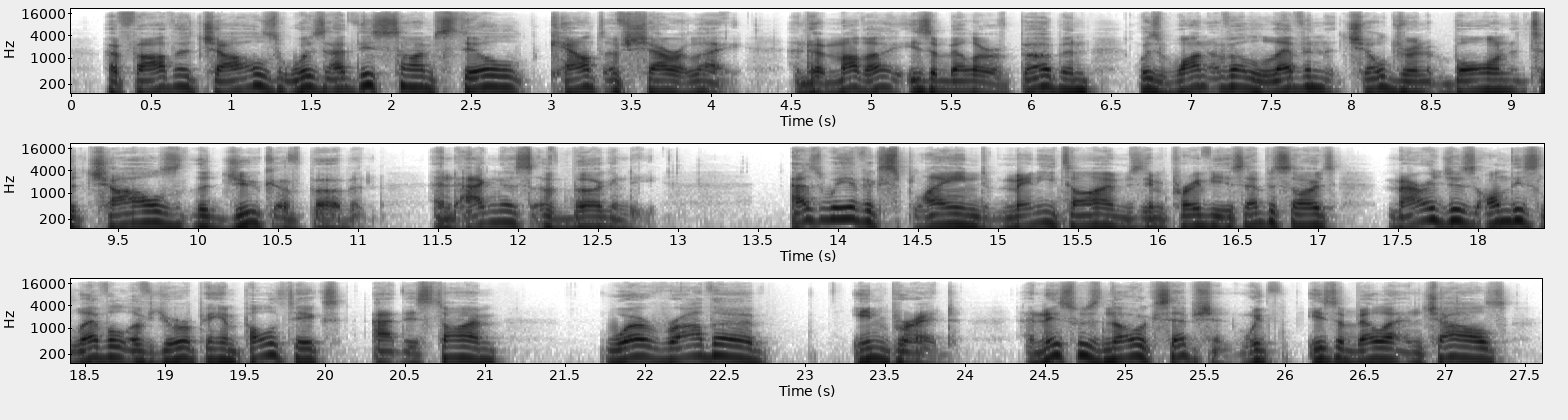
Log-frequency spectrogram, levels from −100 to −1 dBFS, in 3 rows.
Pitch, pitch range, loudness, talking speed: 130 Hz, 115-150 Hz, -18 LUFS, 140 wpm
